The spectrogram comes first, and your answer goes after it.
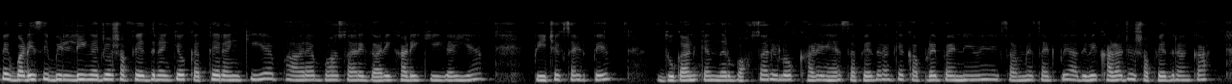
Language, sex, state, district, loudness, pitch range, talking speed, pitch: Marwari, female, Rajasthan, Nagaur, -27 LUFS, 195-220 Hz, 255 wpm, 205 Hz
